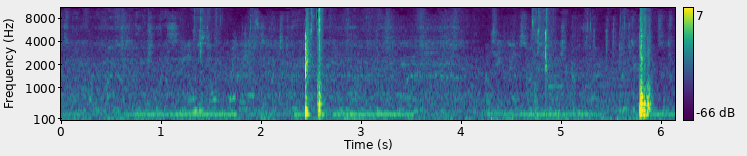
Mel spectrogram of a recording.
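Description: Craft-table handling noises while ribbon is folded and glued: two sharp double clicks about three seconds apart, over a steady low hum.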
